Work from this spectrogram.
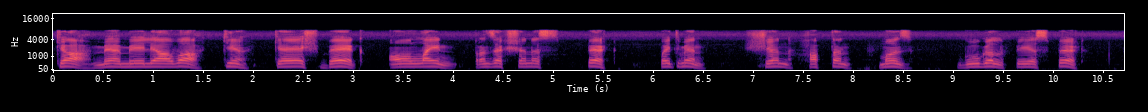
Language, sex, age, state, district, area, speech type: Kashmiri, male, 30-45, Jammu and Kashmir, Ganderbal, rural, read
